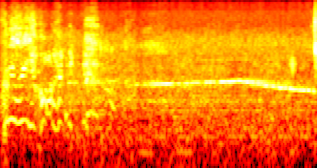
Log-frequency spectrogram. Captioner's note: siren wailing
